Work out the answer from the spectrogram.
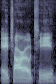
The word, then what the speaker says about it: Hrot: if Quake is your game, by the way, check out HROT. That is like Hrot. it's similar to Dusk. Oh, sorry, did I say it wrong? I just called It's Hrot. It's Czech. just call- It's Czech.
